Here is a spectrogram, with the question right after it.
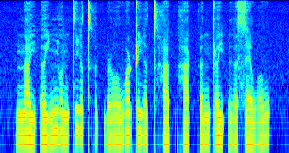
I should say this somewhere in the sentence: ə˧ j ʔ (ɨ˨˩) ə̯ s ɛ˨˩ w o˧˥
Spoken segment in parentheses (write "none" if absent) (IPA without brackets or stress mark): ɨ˨˩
